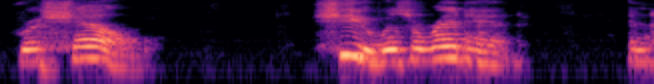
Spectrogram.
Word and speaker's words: Rachel: an hour later was Rachel pronounced rashelle she was a redhead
